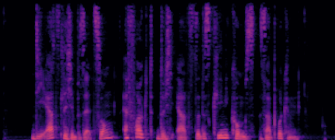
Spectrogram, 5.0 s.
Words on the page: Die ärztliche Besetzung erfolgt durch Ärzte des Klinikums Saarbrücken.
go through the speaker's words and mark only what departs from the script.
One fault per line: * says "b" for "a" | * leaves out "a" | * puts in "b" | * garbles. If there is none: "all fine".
all fine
